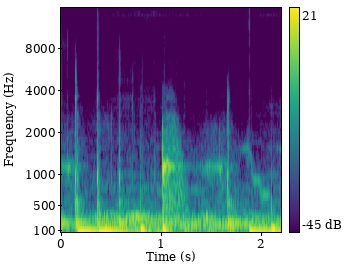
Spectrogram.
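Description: Electronic music: a deep, sustained synth bass comes in just after the start, under a run of sharp percussive clicks and hits.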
